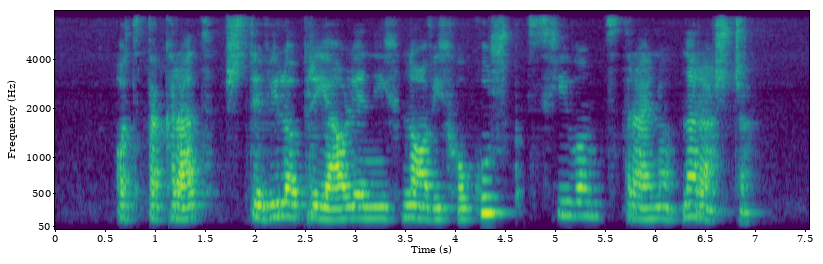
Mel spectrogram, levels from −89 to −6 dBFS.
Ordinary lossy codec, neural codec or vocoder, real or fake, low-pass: AAC, 48 kbps; none; real; 7.2 kHz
